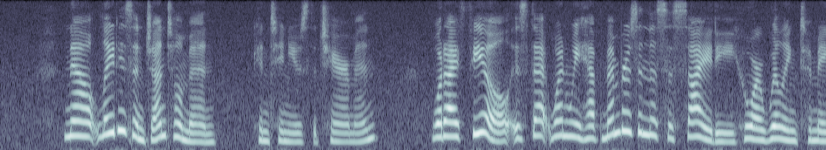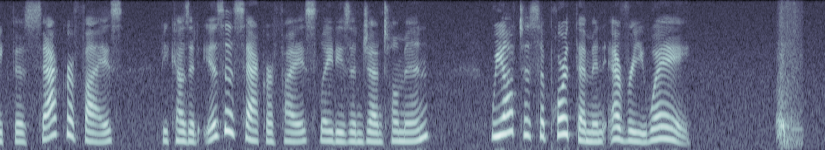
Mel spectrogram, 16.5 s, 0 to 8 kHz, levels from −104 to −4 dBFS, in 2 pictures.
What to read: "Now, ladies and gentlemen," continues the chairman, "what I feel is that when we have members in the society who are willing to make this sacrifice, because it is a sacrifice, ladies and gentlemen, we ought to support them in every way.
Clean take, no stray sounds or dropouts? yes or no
no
